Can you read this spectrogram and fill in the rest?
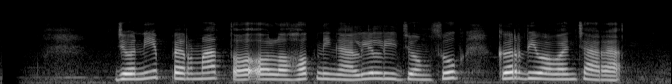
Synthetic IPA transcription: d͡ʒɔnipɛrmat̪ɔːlɔɦɔk̚niŋalilid͡ʒɔŋsukːɨrdiwawaɲt͡ʃaɾa

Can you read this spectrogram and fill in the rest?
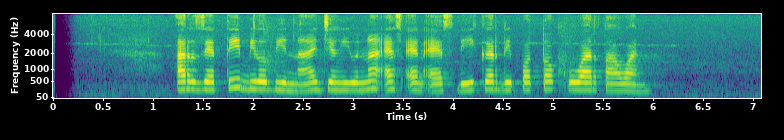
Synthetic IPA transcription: ʔarzɛt̪ibilbinad͡ʒɨŋjunaʔɛsɛ̰nʔɛsdikɨrdipɔt̪ɔkuwart̪awan

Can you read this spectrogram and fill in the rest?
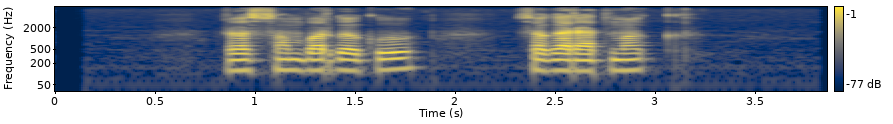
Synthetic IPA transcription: rʌsʌmpʌrkʌko | sʌkaɾat̪mʌk

